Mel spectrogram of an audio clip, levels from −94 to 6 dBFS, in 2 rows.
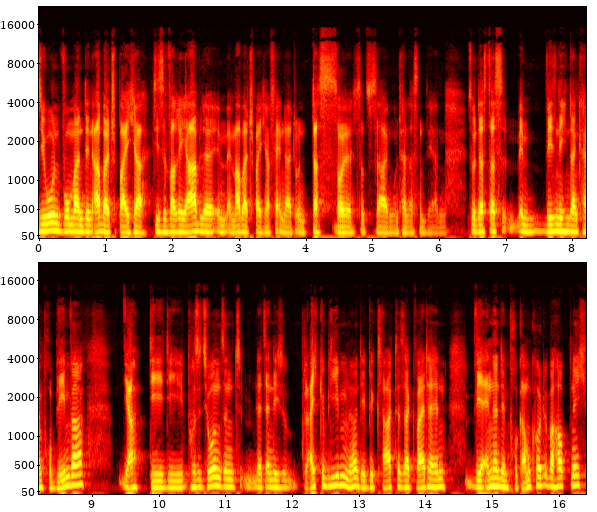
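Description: At about 8.15 s there's a repeated buffer: fresh audio didn't arrive in time, so the device replayed the last 5.3 ms chunk once more, which fits a 256-sample buffer. With a slice that short, it comes across as a single small click in the speech.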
